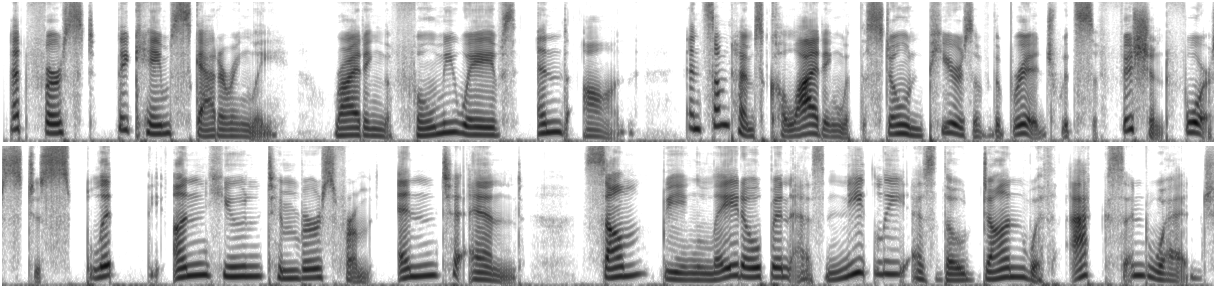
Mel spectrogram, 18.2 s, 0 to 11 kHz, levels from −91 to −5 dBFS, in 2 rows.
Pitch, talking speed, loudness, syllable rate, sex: 200 Hz, 150 wpm, -22 LUFS, 4.3 syllables/s, female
